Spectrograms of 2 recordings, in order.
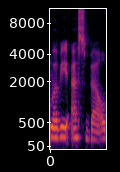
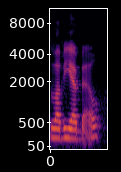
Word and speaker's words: La Vie est Belle: La Vie EST Belle keep saying La Vie s Bell but I don't think in French they pronounce the S just La Vie Belle whatever if you're like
